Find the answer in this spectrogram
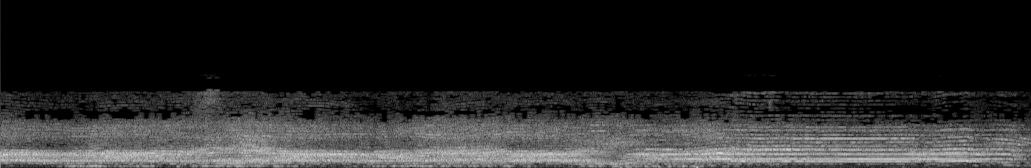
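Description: Voices chanting in unison at a Shia mourning gathering (majlis). About seven seconds in, a single voice holds long sung notes.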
